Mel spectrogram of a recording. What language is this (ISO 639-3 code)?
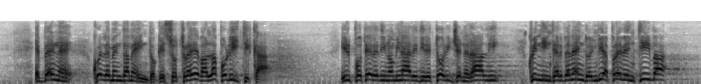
ita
